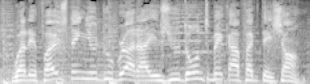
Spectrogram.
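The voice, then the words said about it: Put-on accent. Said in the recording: “I dropped the accent.”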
